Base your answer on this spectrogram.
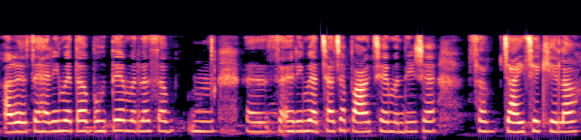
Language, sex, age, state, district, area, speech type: Maithili, female, 18-30, Bihar, Muzaffarpur, rural, spontaneous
